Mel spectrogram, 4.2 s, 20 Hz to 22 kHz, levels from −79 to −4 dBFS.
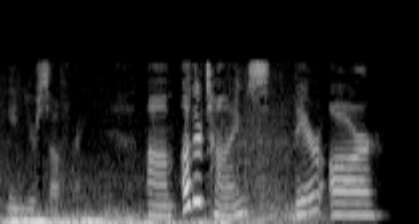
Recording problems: garbled, watery; slightly; nothing above 6.5 kHz
rain or running water; loud; until 3 s; 3 dB below the speech

